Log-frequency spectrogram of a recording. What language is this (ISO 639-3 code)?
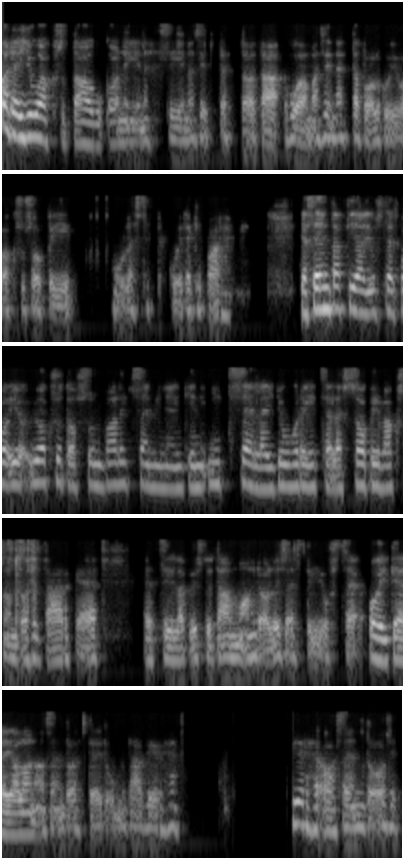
fin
